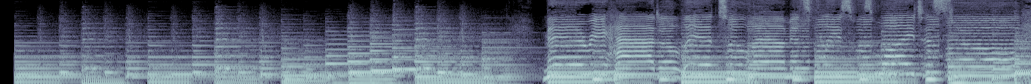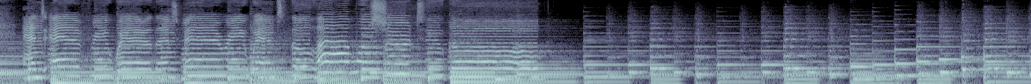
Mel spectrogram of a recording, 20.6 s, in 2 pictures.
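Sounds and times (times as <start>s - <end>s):
nursery rhyme song: 0.4s - 20.6s.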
